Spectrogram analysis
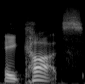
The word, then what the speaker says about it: ACOTS: say it doesn't because the accent is different ACOS accent on the first syllable ACOTS accent on the second syllable to really emphasize that "T" um because it's the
